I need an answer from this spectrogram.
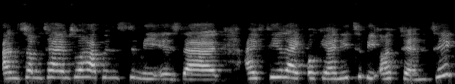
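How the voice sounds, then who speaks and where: A woman's voice: high voice, fairly quick, muffled recording. A woman from Guyana, a counsellor, talking earnestly and reflectively as an interview guest.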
